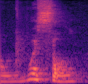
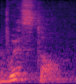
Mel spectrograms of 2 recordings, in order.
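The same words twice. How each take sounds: First: The T sound is not pronounced. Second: The T sound is pronounced. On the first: The speaker calls it right. "this word with a silent T" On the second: The speaker calls it wrong. "as I call it, which is incorrect"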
